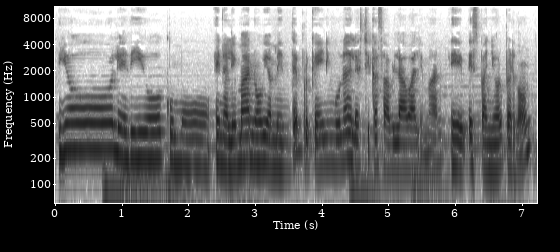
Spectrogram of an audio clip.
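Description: A woman's voice: on the low side, fairly even intonation, moderate pace, hardly any pauses, lo-fi sound, faint music behind. A young woman from Peru with a Peruvian Spanish accent, confiding a personal story directly to her viewers in a casual vlog. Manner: confiding, speaks straight to viewers. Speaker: vlogger.

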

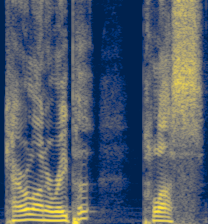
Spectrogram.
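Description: A man's voice: fairly high pitch, fairly even intonation, measured pace, clear, resonant tone, no echo. New man hosting a podcast, dry sound. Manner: jokey, laughing often. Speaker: podcast host. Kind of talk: casual podcast chat.

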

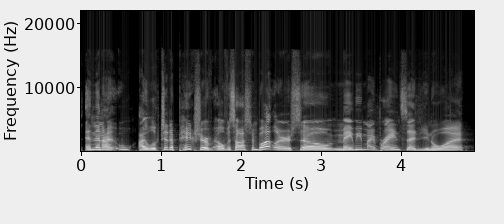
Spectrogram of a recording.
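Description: A young woman co-hosting a comedy podcast, excitedly retelling a strange dream with lots of laughing and swearing. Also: high-pitched, brisk, clean tone, no echo, studio quality. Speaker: podcast co-host. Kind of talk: casual chat, storytelling.

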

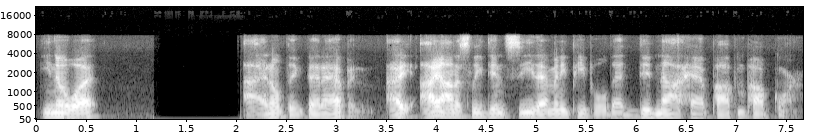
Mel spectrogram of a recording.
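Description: Here a man with a fairly low, slightly bright voice co-hosts a movie podcast at a moderate pace, his tone steady as he emphatically restates his points. The dull lo-fi audio has no echo.

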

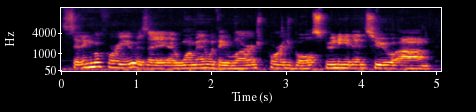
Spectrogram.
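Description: A man narrating a tabletop game as game master in a casual, halting way. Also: on the high side, fairly even intonation, a little mellow, slight background noise. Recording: roomy echo, faint music.

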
